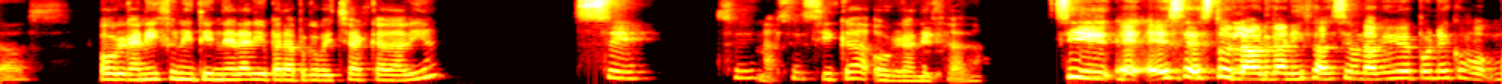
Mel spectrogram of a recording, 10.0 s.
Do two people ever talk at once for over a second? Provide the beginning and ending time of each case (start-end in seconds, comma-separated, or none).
none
